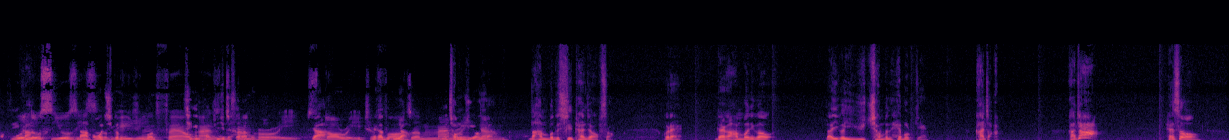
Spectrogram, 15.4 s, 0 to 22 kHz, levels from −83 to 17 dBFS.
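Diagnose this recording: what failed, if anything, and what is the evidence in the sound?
Call processing: between 0.0 and 6.6 s the speech dips by up to about 10 dB, roughly a second and a half in total, likely speech suppressed in double talk by the echo canceller.

Also call processing: faint delayed copies at 0.53, 1.96, 3.64 and 6.44 s, lagging 315 ms and about 25 to 35 dB down. That's likely echo leak from a loudspeaker.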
